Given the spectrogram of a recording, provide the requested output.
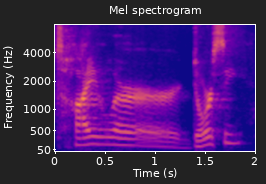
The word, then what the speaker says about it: Tyler Dorsey: His name is pronounced Tyler Dorsey. Is that correct?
